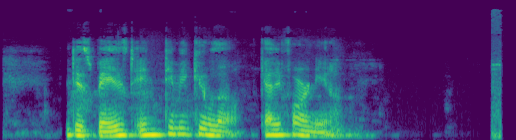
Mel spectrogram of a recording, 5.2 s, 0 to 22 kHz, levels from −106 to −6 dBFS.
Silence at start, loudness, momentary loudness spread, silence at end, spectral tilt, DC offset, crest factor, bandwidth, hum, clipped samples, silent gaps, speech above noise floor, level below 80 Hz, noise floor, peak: 0.65 s; -19 LUFS; 13 LU; 0.15 s; -8.5 dB/octave; under 0.1%; 18 dB; 6.8 kHz; none; under 0.1%; 4.81-4.88 s; 61 dB; -58 dBFS; -79 dBFS; -4 dBFS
